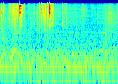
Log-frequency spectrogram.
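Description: Two short, sharp clicks about half a second apart, over a steady background of music and low murmur.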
